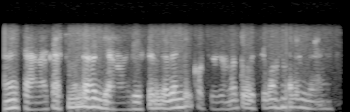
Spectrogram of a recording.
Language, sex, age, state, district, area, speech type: Telugu, male, 45-60, Andhra Pradesh, Eluru, rural, conversation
